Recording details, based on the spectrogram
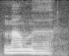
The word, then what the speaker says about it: Malmö: So I currently live in the lovely south of Sweden in a town called Malmö.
